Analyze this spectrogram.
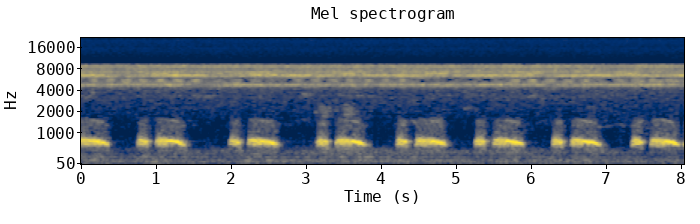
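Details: Decoy spotted dove giving thổ trần style coos, a steady series of deep, slightly rough notes, each short coo followed by a longer one, about one pair per second against a quiet constant hum.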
